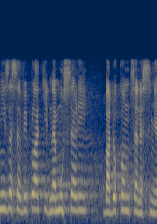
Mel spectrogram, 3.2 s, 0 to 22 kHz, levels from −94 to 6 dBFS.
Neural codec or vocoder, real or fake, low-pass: none; real; 7.2 kHz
